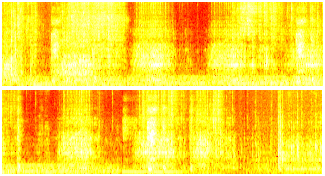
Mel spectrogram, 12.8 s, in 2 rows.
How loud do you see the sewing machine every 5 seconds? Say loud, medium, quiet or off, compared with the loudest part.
loud, loud, medium.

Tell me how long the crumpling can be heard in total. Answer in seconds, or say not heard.
6 s.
